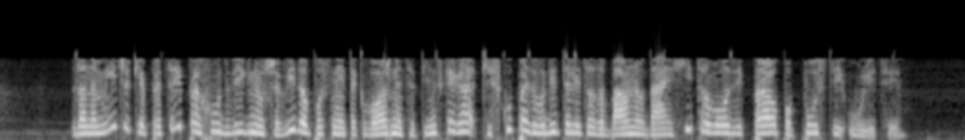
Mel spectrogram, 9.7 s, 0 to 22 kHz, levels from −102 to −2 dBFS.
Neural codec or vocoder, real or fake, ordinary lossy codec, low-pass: vocoder, 44.1 kHz, 128 mel bands every 512 samples, BigVGAN v2; fake; AAC, 16 kbps; 19.8 kHz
